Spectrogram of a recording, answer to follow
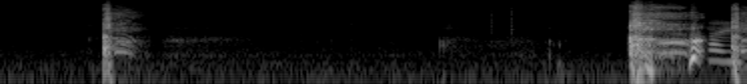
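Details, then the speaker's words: Single cough, then a short burst of rough, throaty coughs after a quiet pause, from a streamer with a cold since Sunday, swollen throat, persistent cough and severe headache that began during group lodging. "합숙하고 나서 그날 밤부터 목이 붙고 계속 기침하고 두통이 안 내려가 가지고"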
